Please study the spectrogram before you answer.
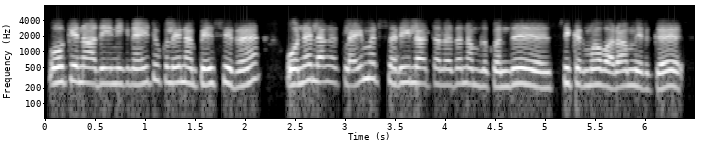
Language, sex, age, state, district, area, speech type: Tamil, female, 18-30, Tamil Nadu, Vellore, urban, conversation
